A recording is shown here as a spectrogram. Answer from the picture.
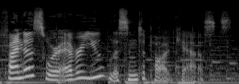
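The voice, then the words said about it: Smooth announcer-style podcast voice. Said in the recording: “That was a really smooth one at the end there ... I tried to turn on my podcast voice for that one.”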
